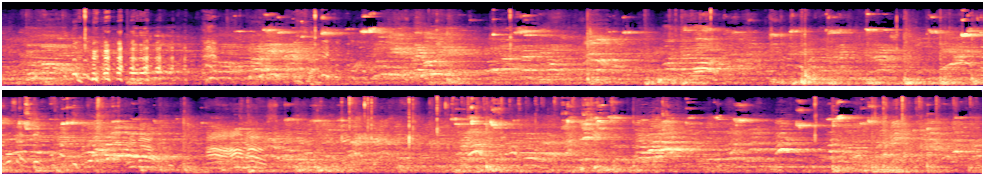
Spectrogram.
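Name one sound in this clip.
Spectators and players call out and shout in an echoing gym.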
